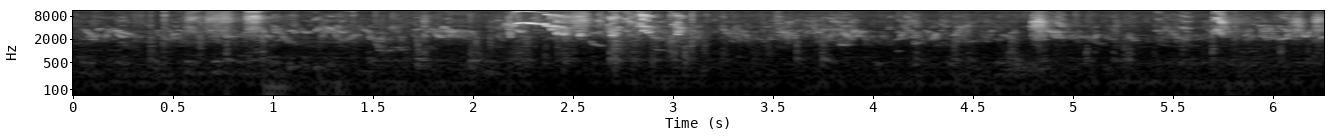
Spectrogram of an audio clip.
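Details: Baby chicks pecking at rice utter shrill, thin chirps, one sliding call standing out mid-way, with bright clicks and taps throughout.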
